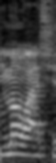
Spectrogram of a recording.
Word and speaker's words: Moash: Just Mosh sounds weird to me. – All right. – I mean, Moash is the correct pronunciation, so I guess we'll try to do that.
